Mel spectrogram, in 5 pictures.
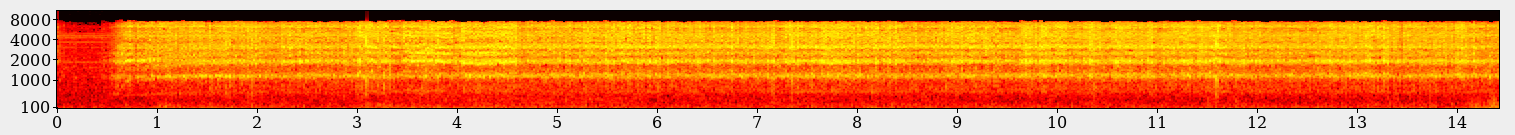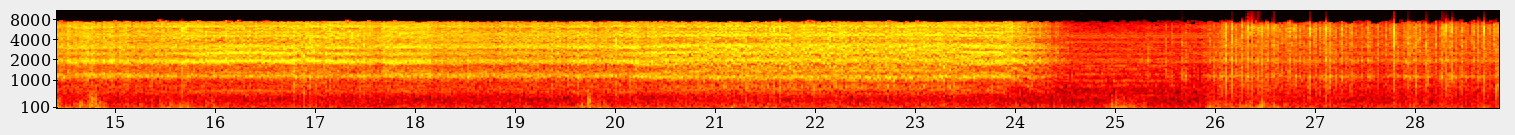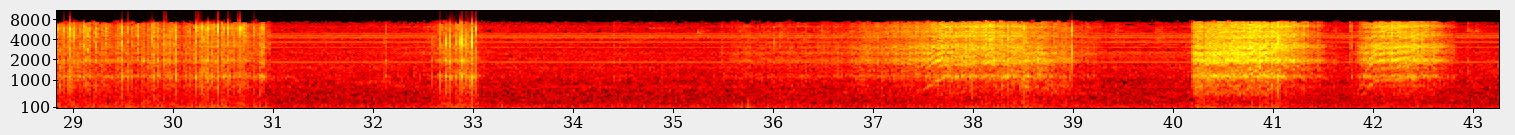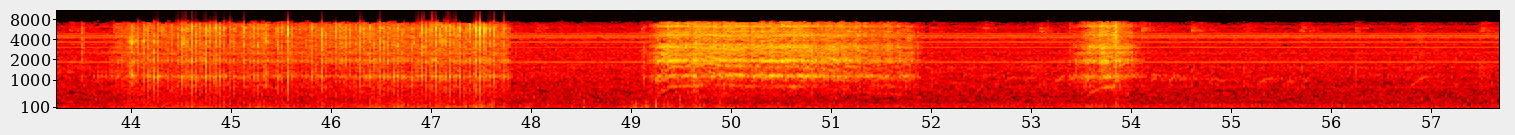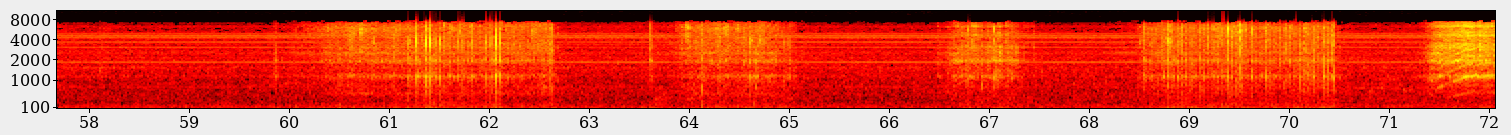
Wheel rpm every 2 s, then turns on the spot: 70, 160, 160, 160, 160, 160, 160, 160, 160, 160, 160, 150, 20, 30, 30, 20, 10, 0, 60, 80, 70, 30, 30, 30, 30, 90, 10, 10, 0, 0, 20, 10, 20, 20, 20, 30.
26-32 44-48 60-66 68-70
